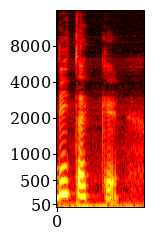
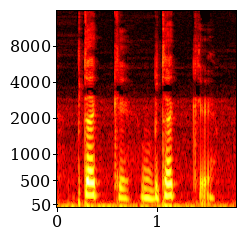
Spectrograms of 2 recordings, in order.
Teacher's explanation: Here I said bitakke, but when I'm reading fast, I can say btakke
